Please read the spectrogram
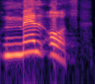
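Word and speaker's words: melos (μέλος): The members word there in the Greek is pronounced melos. Melos, which is, get this, used in antiquity as instruments of war, especially for ships.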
